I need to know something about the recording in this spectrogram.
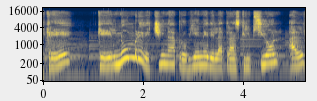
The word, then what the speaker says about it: Qin: Se cree que el nombre de China proviene de la transcripción al sanscrito Sina, del nombre de la dinastía Qin, pronunciado Chin.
